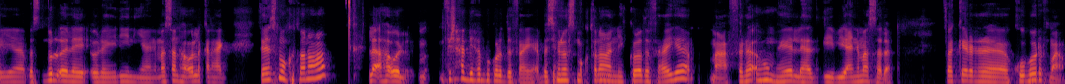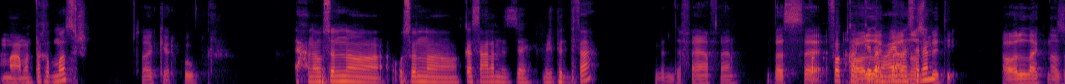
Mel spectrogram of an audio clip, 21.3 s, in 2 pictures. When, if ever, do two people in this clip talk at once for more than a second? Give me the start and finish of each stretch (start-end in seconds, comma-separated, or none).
18.7-20.1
